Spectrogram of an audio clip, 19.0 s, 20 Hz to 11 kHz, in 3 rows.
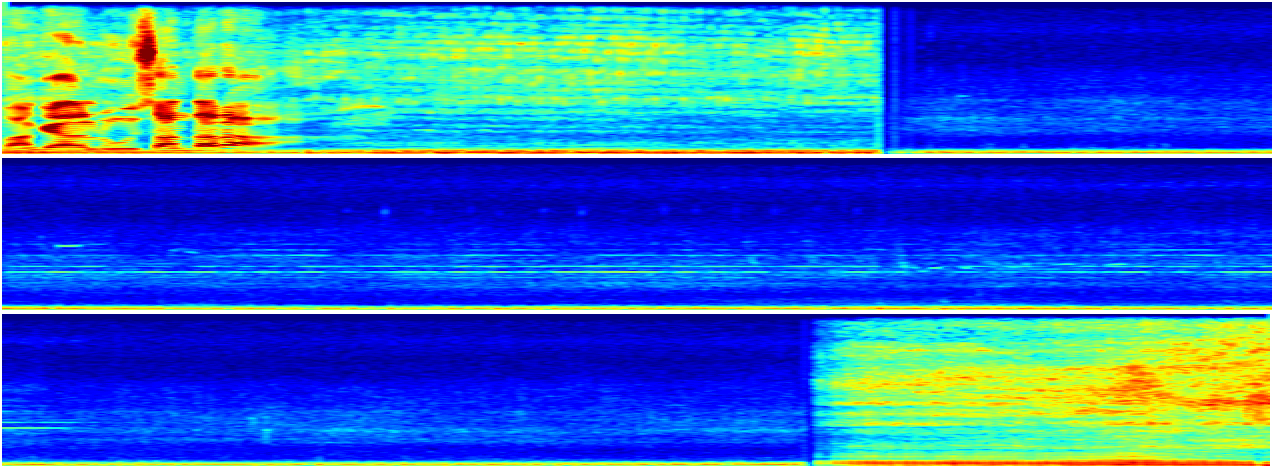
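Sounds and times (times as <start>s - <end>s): engine running steadily: 0.0s - 19.0s
loud harsh engine with hiss: 16.8s - 19.0s.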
